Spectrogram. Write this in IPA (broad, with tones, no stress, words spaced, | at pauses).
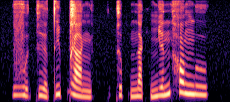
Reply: vṵ˧˨ə̯kɨ˧˩ə̯t̪i˦˥p̚ɣa˨˩ŋ | kə˨˩p̚na˨˩k̚ ɲəː˨˦nhɔ˧ ŋu˧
